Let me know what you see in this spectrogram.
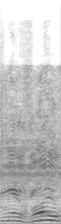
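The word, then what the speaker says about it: LaRue: What does Laroo rhyme with? It rhymes with Doodoo.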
